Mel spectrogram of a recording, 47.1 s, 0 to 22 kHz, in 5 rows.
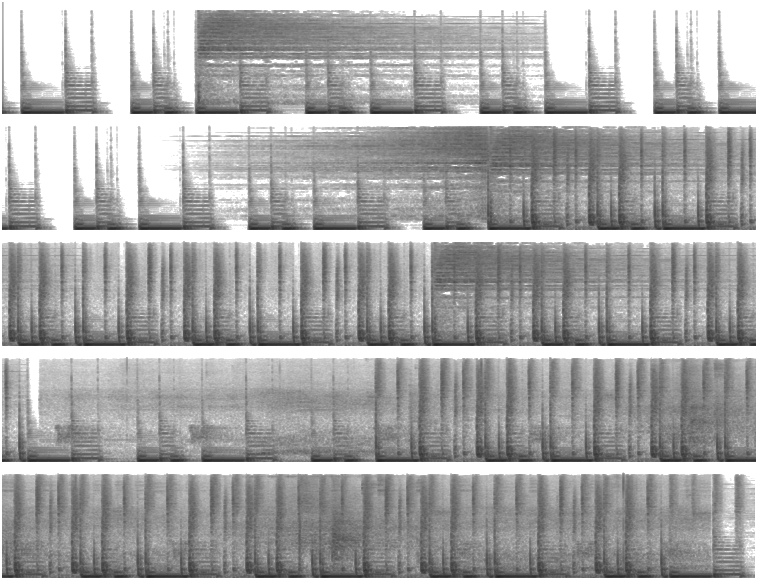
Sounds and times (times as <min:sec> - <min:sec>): Music: 0:00.2 - 0:47.1.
